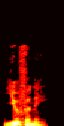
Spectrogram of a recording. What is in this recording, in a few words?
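"euphony", British English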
